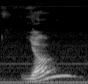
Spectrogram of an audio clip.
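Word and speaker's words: Jung: It was co-written by Simon Pegg and Doug Young? Is that how you say it? I believe so.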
